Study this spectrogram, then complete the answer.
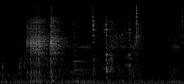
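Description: Noodle salad with salmon and peanut sweet sauce is mixed with utensils in a bowl, a soft swish followed by a few light clinks and taps.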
